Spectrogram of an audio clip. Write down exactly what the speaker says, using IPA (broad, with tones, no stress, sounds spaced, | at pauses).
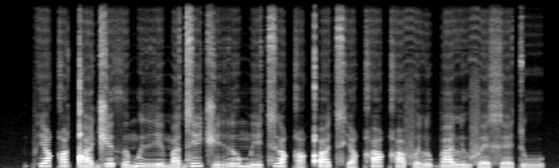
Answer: pʰ e˧ q ɯ˨ ǃ a˨ d͡ʒ ɛ˧ θ ə˨ m ɯ˦˨ r e˧ m a˨ d͡z e˦ t͡ʃ e˨ r ɤ˦ m e˧ t͡s ɯ˦˨ q e˨ qʼ ɯ˦˨ t͡sʰ e˨ qʰ ɯ˦ qʰ ə˦ f ə˧ l ʊ˦ b a˦ l ɯ˧ f ɛ˧ x ɛ˨ t u˦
